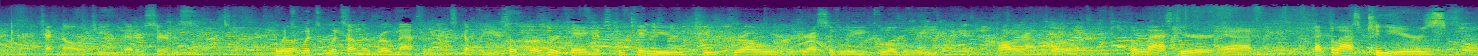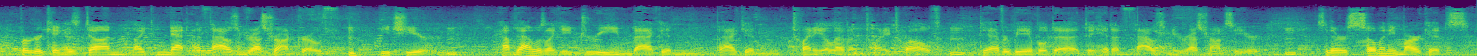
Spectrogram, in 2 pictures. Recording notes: Recorded live in a busy media room at the Restaurant Canada trade show in Toronto early March. Recorded from his office in Montreal.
